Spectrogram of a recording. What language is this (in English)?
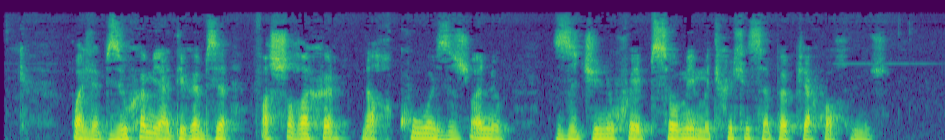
Kabardian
